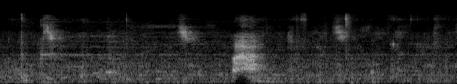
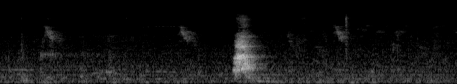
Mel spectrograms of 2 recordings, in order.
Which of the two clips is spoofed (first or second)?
first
